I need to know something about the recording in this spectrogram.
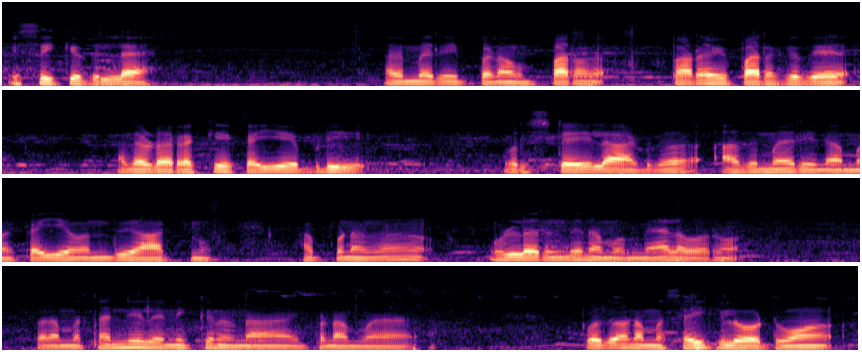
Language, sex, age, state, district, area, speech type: Tamil, male, 18-30, Tamil Nadu, Kallakurichi, rural, spontaneous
